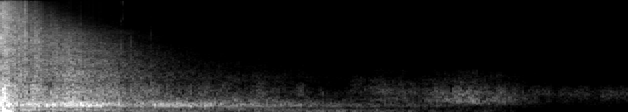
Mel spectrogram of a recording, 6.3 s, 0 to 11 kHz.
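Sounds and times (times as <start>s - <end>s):
distant 50 AE pistol firing outdoors: 0.0s - 3.6s.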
